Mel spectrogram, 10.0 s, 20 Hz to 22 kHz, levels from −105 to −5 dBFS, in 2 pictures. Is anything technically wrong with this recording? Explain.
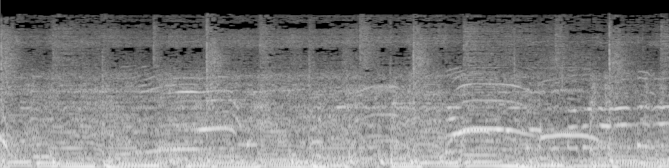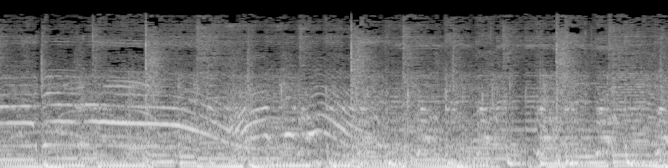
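Yes. At 4.04 s there is a brief blip from damaged data in a compressed stream. Part of the encoded data there is corrupt. The decoder misreads those frames and loses sync. It then recovers at the next valid frame header.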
